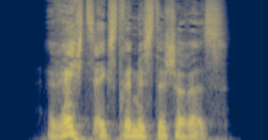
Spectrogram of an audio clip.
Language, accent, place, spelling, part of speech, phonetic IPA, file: German, Germany, Berlin, rechtsextremistischeres, adjective, [ˈʁɛçt͡sʔɛkstʁeˌmɪstɪʃəʁəs], De-rechtsextremistischeres.ogg
- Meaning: strong/mixed nominative/accusative neuter singular comparative degree of rechtsextremistisch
